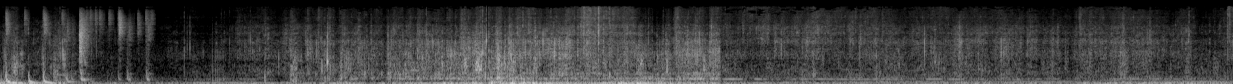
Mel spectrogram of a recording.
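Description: A drum-and-bass beat ends about a second and a half in, giving way to the noise of an Inmotion V11 electric unicycle riding a dirt trail: wind rushing over the microphone and the tyre rolling over the ground, with a faint steady hum, loudest in the middle.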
